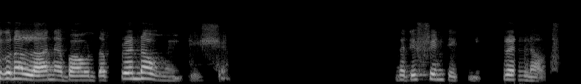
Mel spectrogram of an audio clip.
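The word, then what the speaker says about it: प्रणव: The pronunciation is Pranav.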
